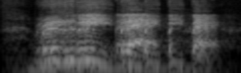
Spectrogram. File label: male fx vox, vocal house, g; PS-28 Vocal House Samples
